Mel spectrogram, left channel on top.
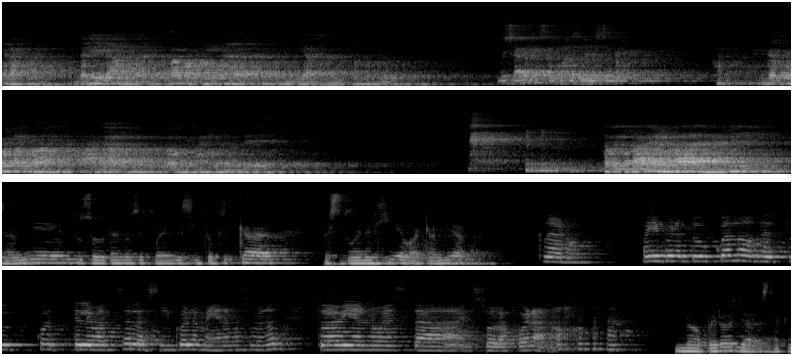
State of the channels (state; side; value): different; both; correlation -0.01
